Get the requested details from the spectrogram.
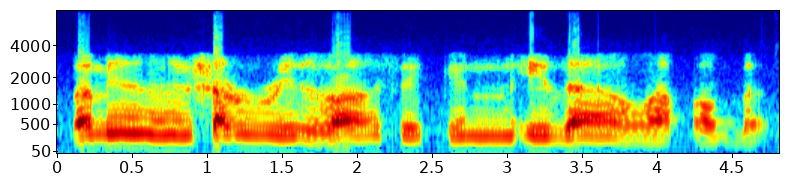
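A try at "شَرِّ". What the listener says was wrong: Afwan Pak, diperhatikan huruf ra-nya ya. Syarri, syarri jangan ditebalkan ya sehingga suaranya terdengar tebal. Syarri enggak, tapi syarri, syarri. Ya, tipis Ya, ra-nya tipis saja.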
